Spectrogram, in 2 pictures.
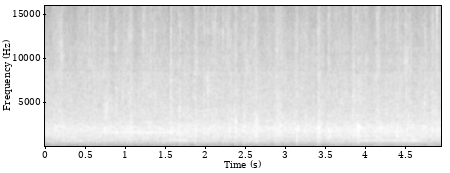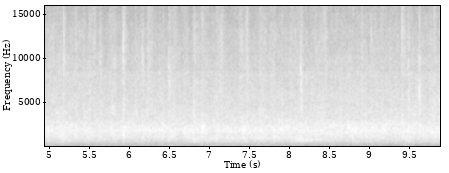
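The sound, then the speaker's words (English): Applause from a very large audience at the Albert Hall after an organ recital: a dense, steady wash of clapping that holds at an even level for the whole stretch, with no pauses or voices standing out. “Warmly welcomed by a very large audience here at the Albert Hall.”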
